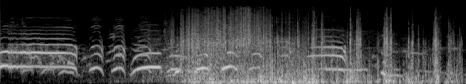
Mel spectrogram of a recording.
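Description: Riders scream loudly on a roller coaster.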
